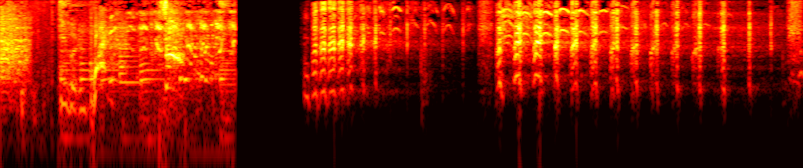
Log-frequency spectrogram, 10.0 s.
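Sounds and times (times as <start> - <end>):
high-pitched human laughter: 3.8 - 10.0.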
